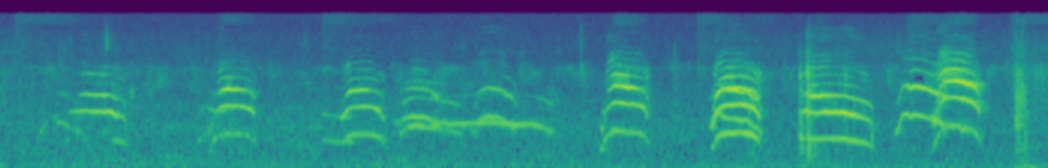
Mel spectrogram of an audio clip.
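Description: Kittens meowing over and over, about ten high meows that each rise and fall in pitch. A couple of them are drawn out longer, and the loudest come near the end.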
